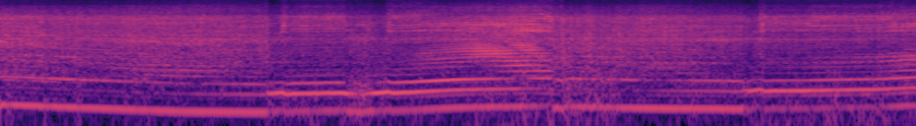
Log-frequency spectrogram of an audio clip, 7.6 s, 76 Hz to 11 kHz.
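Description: Triumph 675 motorcycle's inline three-cylinder engine running hard. Its note sags slowly, breaks briefly a few times, then climbs near the end.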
